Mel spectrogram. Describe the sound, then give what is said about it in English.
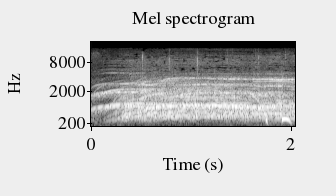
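An audience cheers loudly, many voices blending into a dense, steady roar with high whoops and shouts rising above it, sustained for about two seconds. “Let me hear you cheer one more time.”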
